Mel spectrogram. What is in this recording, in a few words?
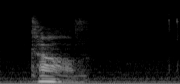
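"carve", British English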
